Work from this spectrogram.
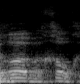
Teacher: أدنى الحلق الغين والخاء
